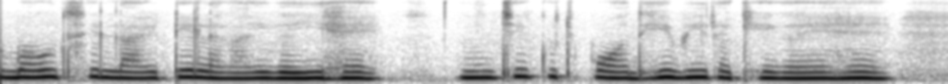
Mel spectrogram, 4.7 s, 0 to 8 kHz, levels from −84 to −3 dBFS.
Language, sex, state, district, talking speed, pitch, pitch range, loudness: Hindi, female, Jharkhand, Deoghar, 165 wpm, 220 Hz, 210-245 Hz, -12 LUFS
